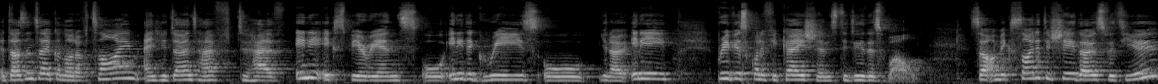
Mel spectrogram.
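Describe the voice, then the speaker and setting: With a South African accent, a woman speaks at a moderate pace over noticeable background noise, with audible room echo. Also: fairly high pitch for a woman, ordinary pitch variation. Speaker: online business coach. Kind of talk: channel introduction talk. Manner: direct.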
